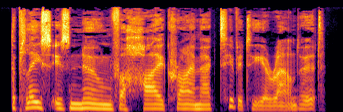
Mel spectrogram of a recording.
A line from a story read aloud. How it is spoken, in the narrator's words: he drawled impatiently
